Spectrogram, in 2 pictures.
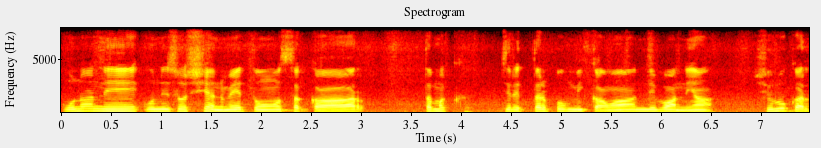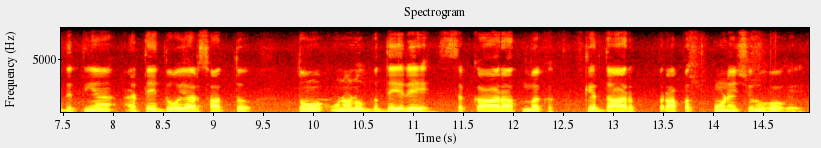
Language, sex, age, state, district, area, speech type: Punjabi, male, 45-60, Punjab, Pathankot, rural, read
